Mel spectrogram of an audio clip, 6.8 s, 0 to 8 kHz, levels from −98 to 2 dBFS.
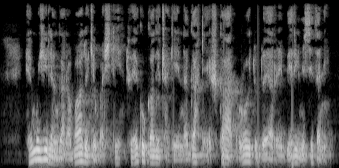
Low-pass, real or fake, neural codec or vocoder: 7.2 kHz; real; none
